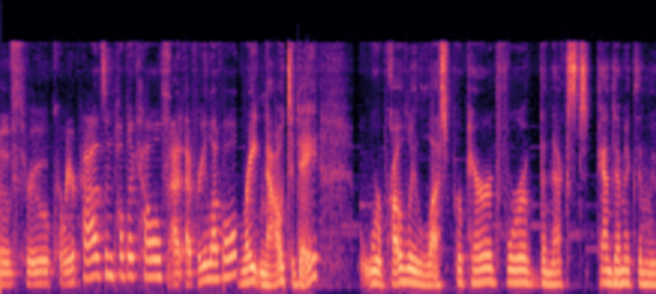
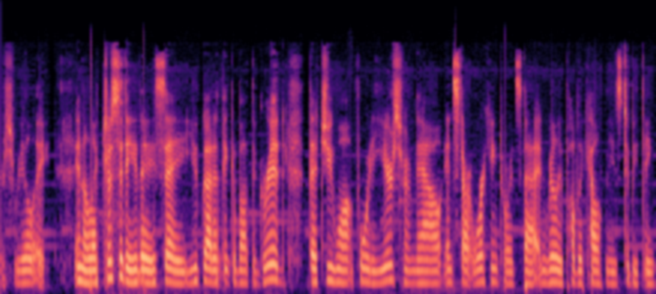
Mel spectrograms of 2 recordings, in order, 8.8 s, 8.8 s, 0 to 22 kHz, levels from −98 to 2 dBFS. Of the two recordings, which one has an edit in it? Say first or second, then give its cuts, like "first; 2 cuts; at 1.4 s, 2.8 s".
first; 2 cuts; at 2.2 s, 3.2 s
